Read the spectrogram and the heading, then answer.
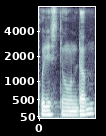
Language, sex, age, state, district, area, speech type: Telugu, male, 18-30, Telangana, Mancherial, rural, spontaneous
